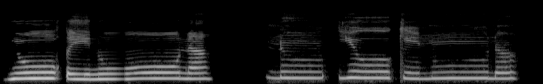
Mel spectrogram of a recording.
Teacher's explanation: Okay, so waw mad over here and another waw madiyya over here. So stretching both the U sound and the Nu sound for 2 counts each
